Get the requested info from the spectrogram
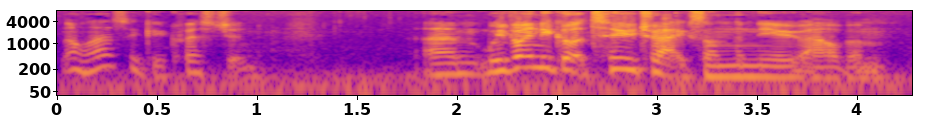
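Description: A man speaking as a musician guest in a casual interview, explaining things in a thoughtful, measured way. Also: a little high, sing-song, gravelly, fairly bright tone, slight background noise. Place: radio studio.

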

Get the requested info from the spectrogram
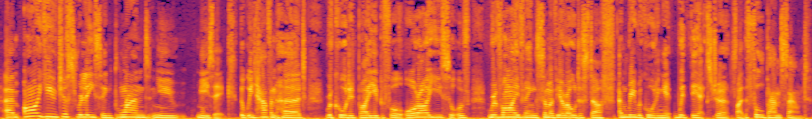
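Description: A woman's voice: medium pitch, moderate pace, hardly any pauses, poor audio. A woman hosting a radio show, interviewing in a conversational, enthusiastic way. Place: radio studio.

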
